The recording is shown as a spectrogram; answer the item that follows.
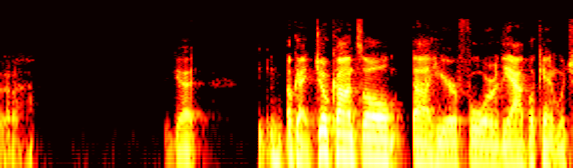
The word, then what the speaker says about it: Consul: yeah, it's Consul, last name's Consul, Console.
